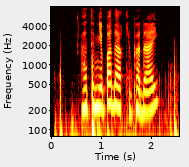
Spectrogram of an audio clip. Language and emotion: Russian, positive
